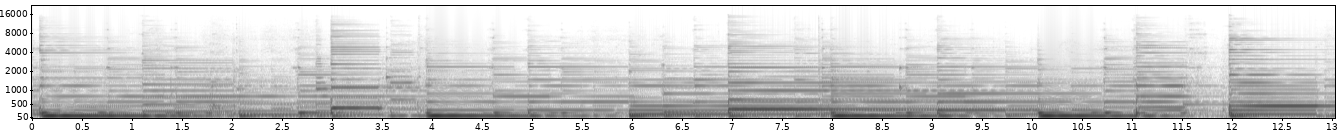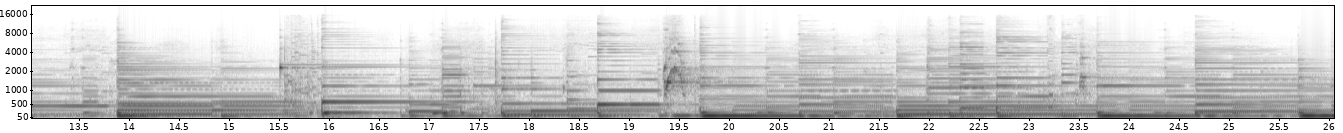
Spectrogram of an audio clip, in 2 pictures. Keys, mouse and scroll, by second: 0.0-1.0 drag, 0.0 middle click, 0.1 right click, 0.4 alt+z, 0.4 alt+z, 0.6 middle click, 1.3 middle click, 3.1 click, 3.1 right click, 3.7-6.2 middle drag, 6.2 right click, 6.5-8.8 middle drag, 13.1 Tab, 13.1 Tab, 14.9-18.1 drag, 18.1 ctrl+r, 18.1 ctrl+r, 21.9 s.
